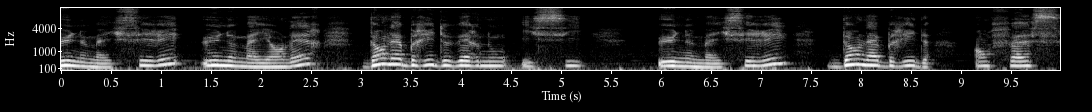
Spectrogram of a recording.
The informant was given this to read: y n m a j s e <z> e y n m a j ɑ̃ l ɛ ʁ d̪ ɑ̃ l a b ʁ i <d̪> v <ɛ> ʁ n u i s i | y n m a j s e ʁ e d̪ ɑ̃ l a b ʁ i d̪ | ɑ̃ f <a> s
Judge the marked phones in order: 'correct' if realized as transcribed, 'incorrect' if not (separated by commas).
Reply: incorrect, correct, correct, correct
